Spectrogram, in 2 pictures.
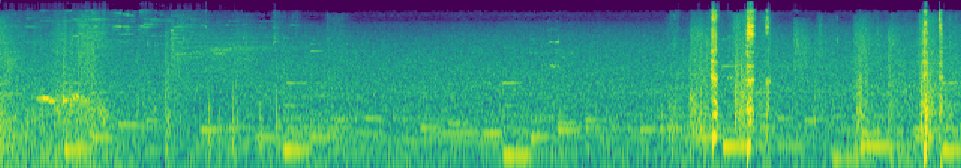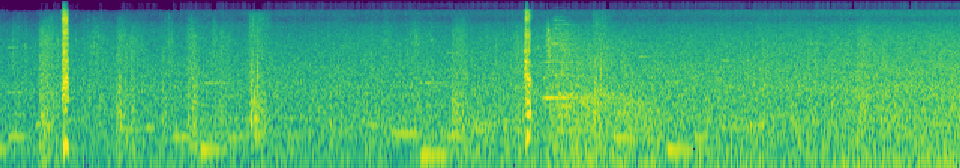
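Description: A powerful waterfall in the video game Genshin Impact gives a steady, dense roar of rushing water that runs throughout, overlaid with scattered sharp in-game effects and musical tones.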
